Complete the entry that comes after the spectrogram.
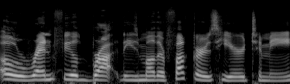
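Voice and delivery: ordinary talk

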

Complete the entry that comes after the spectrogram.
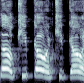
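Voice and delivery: loud, high, pressing tone.

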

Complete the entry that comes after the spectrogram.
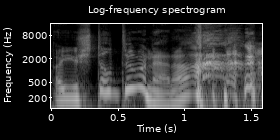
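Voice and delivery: startled, shocked disbelief, high and loud. Act out how people respond to you making a living as a bagpiper, imitating a shocked voice. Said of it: "I can always sense the shock in their voice".

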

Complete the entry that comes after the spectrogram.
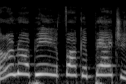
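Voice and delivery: shrill, very high screaming. Retelling a friend screaming back during a fight: imitating a friend screaming. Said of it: "She's screaming at me".

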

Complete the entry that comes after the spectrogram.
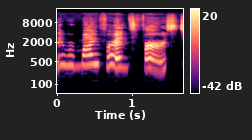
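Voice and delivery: put-on very high, squeaky baby voice. Retelling a favorite episode moment: Fran baby voice. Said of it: "Fran does, like, the baby voice".

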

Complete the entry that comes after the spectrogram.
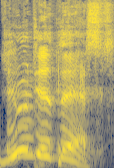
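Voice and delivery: very high, crying, tearful furious outburst. Retelling a childhood outburst of blaming him, imitating angry crying. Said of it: "storming out of the room and crying".

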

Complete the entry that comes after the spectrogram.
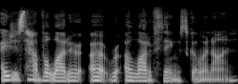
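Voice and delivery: put-on, very calm mimicked tone. Quoting how her husband describes being overwhelmed, retelling it very calmly. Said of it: "he'll say very calmly".

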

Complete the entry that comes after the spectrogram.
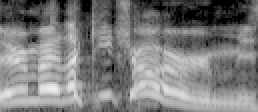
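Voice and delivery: squeaky, very high, put-on leprechaun voice. Speaker plays out a bit as a leprechaun, in a leprechaun voice. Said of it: "Give me a leprechaun telling you".

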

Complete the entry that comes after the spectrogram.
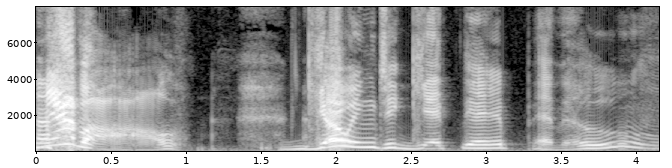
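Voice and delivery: bored, put-on cartoon villain voice. Retelling a movie scene, doing a Tim Curry impression. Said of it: "that's a really good Tim Curry".

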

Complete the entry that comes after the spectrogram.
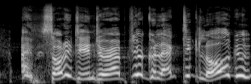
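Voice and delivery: high, put-on Scottish accent. Crew member interrupting the captain in an improvised space log scene, in a scottish accent. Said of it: "is that a Scottish accent?".

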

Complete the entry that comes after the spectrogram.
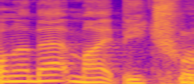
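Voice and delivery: normal talking voice

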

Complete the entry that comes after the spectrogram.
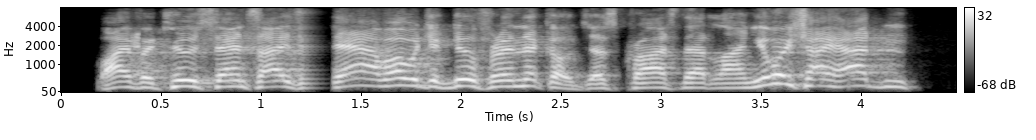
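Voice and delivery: put-on 1940s movie gangster voice. Speaker shows the gangster voices friends traded back and forth, in a 1940s movie gangster voice. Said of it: "why do they always talk like that?".

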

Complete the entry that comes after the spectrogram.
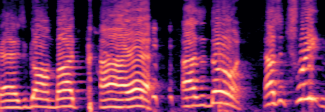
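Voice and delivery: put-on New York accent, out the side of the mouth. Teasing someone about how they talk in an Uber, put-on New York accent. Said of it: "you put on this accent and you talk out of the side of your mouth".

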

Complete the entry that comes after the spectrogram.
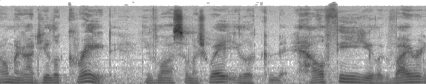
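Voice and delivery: ordinary delivery

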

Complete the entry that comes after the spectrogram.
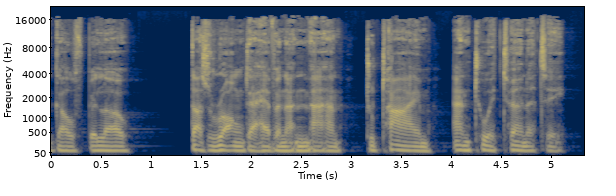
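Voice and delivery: plain

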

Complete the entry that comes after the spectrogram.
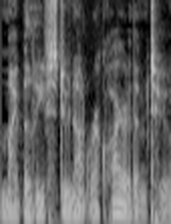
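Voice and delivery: eloquent, succinct character voice, every word carefully placed. Speaker quotes a reply from the second Matrix movie: Morpheus voice. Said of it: "That was my Morpheus voice".

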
